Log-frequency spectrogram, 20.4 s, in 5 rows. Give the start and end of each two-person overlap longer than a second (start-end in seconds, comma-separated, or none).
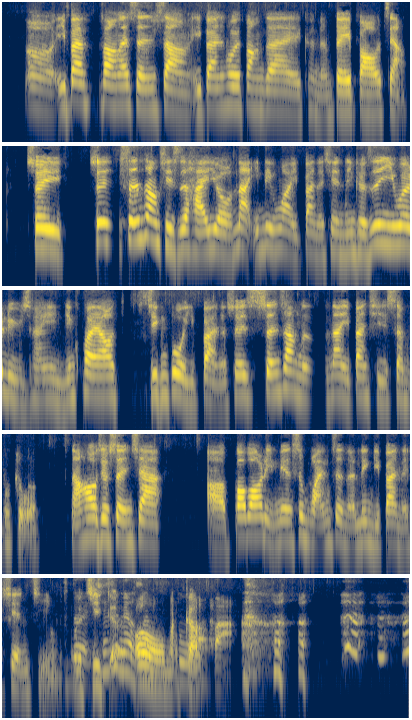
17.0-18.3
